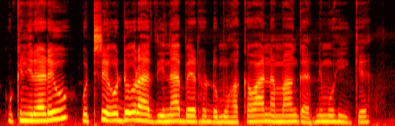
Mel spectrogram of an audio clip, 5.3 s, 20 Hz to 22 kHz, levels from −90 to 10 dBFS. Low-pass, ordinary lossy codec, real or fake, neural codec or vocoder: none; none; fake; vocoder, 44.1 kHz, 128 mel bands every 512 samples, BigVGAN v2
